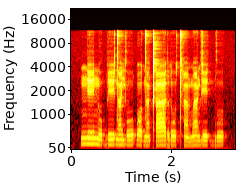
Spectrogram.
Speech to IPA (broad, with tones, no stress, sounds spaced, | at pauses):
ŋ eː˦ n o˨ b eː˦ d ã˦ j oː˨˦ ɓ ɔ˨ d ã˨ kʼ aː˨˦ r o˨ tʰ ã˨ b ã˦ ɡ eː˦ ɡ͡b ʊ˦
